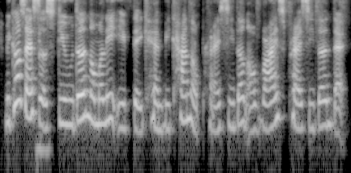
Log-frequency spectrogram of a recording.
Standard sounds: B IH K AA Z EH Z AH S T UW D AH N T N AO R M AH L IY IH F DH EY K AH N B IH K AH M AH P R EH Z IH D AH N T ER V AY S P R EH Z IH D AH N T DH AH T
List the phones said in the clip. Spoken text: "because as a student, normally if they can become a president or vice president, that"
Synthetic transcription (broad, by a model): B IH K AA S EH S AH S T UW D AH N N AO M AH L IY IH F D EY K AH N B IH K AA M AH P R EH S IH D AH N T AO V AY S P R EH S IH D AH N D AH T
